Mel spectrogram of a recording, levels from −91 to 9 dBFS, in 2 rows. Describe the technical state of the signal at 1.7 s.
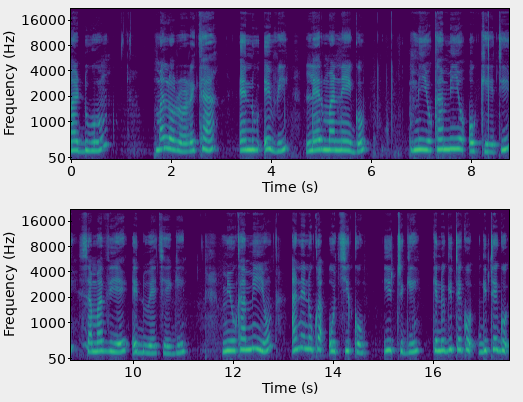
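At 1.7 s the speech shows channel delay (comb filtering), from 0.48 to 1.86 s: one channel lags by around 5 ms, so summing cancels evenly spaced frequencies from around 100 Hz, leaving a hollow, phasey sound.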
